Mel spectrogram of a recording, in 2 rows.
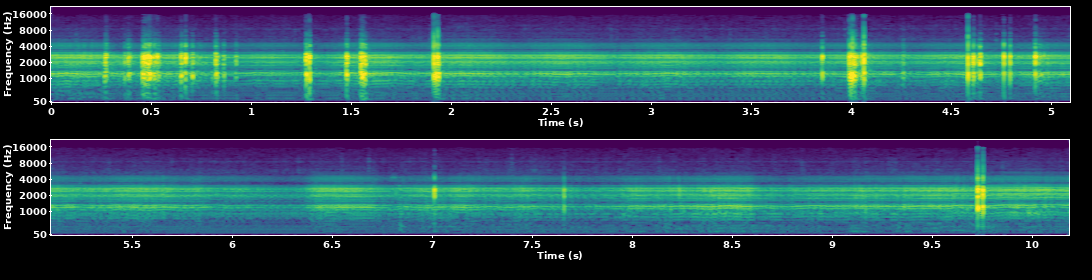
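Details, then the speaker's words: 1950s Silvertone AA5 clock radio after swapping the 12BE6 converter tube, tuned to KCBS San Francisco as a distant station. A faint, thin station sound under a steady buzzing hum from the light, with crackles and pops. Reception is very weak. "yeah there it is it's very weak that buzzing is the light"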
